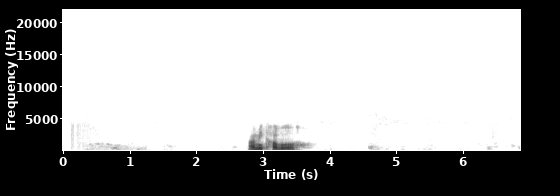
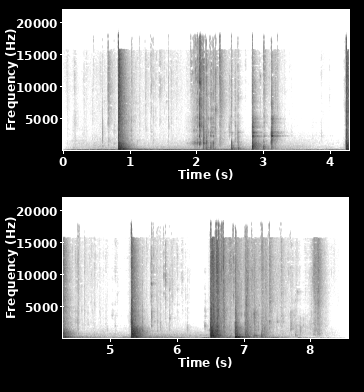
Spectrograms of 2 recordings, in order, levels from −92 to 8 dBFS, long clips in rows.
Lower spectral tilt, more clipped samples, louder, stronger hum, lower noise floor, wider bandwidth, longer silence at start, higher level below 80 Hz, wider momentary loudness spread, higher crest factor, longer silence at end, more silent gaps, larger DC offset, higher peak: first, -11.5 dB/octave vs -3.5 dB/octave; neither; about the same, -22 LUFS vs -20 LUFS; neither; first, -90 dBFS vs -56 dBFS; second, 4 kHz vs 19 kHz; first, 2.8 s vs 0.5 s; second, -70 dBFS vs -44 dBFS; second, 6 LU vs 25 LU; about the same, 26 dB vs 22 dB; first, 3.35 s vs 0.4 s; neither; neither; about the same, -4 dBFS vs -2 dBFS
